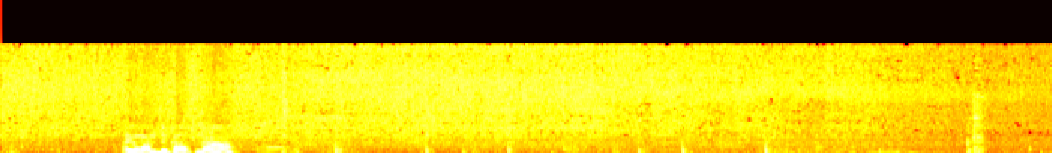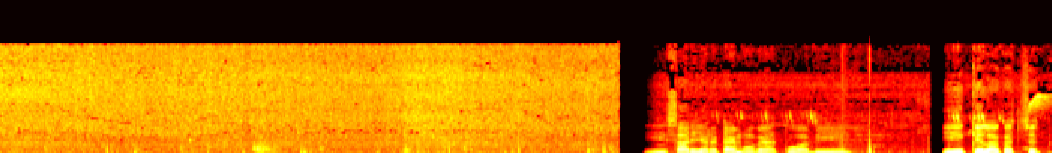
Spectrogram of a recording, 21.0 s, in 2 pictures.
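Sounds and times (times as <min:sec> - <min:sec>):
potatoes sizzling in oil: 0:00.0 - 0:16.7
metal spatula scraping a wok: 0:02.7 - 0:07.9.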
